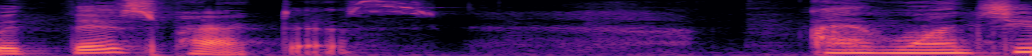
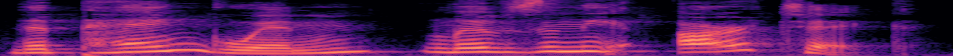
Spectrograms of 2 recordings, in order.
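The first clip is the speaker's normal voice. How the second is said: over enunciating. Shown as a demonstration. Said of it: "I want you to repeat after me".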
